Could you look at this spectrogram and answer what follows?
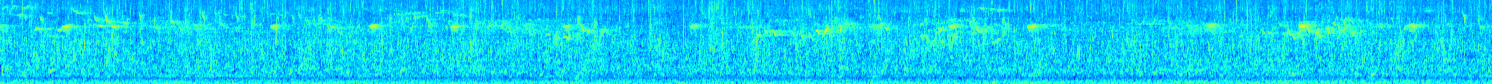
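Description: Water pouring in a thin, steady stream from a small pipe into a miniature cement tank, fed by a battery-powered mini water pump.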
